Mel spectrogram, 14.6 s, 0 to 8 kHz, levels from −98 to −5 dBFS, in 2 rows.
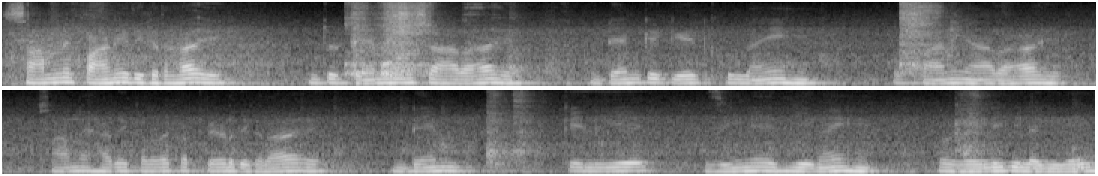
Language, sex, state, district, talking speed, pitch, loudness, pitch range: Hindi, male, Jharkhand, Sahebganj, 175 wpm, 130 Hz, -25 LUFS, 120-135 Hz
